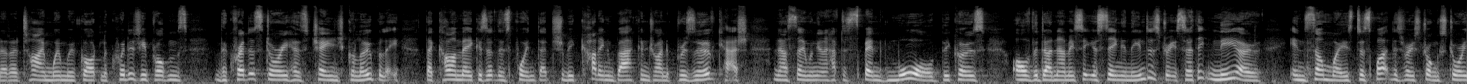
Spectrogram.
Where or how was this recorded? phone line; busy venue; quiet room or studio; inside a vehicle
busy venue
